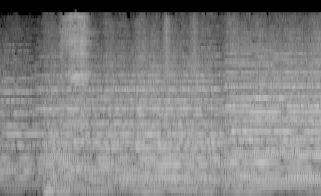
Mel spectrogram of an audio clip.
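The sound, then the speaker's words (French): A full orchestra plays loudly and steadily, with bold brass lines standing out over sustained strings, building a rich, dramatic wall of sound with no voices. “Les cuivres, les cuivres sont très présents.”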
